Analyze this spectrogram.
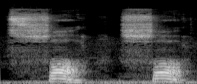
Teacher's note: makharijul hurufnya berada pada ujung lidah bersama lapisan bagian gigi-gigi seri bagian bawah dengan dibaca seperti huruf sin namun lebih tebal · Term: huruf shad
